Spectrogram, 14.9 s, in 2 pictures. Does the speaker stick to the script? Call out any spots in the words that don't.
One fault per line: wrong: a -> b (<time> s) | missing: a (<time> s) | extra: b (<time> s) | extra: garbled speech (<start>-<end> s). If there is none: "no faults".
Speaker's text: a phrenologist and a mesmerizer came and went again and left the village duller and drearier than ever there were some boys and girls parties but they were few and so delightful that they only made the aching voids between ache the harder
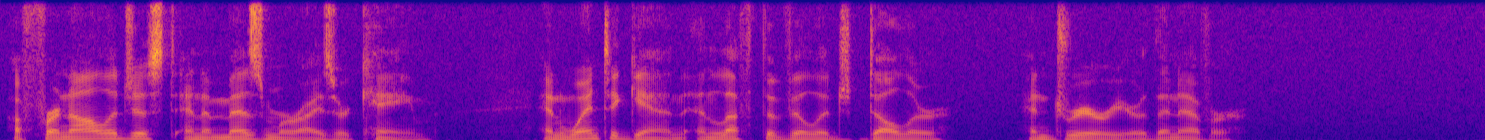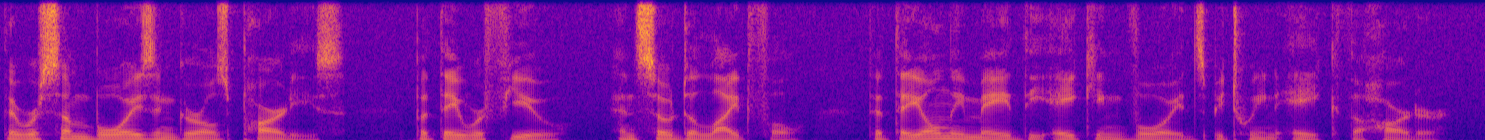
no faults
